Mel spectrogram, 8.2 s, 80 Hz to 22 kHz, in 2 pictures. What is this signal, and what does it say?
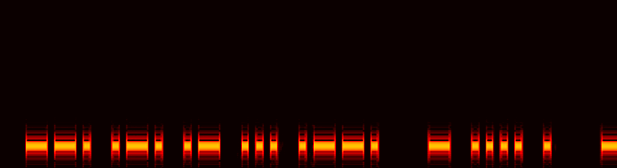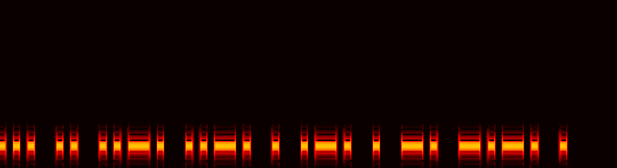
Morse code, heard as a keyed tone, about 25 wpm, 600 Hz. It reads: GRASP THE DIFFERENCE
